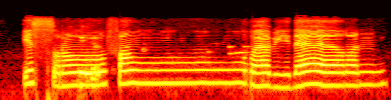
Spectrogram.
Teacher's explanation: karena fa-nya berharokat tanwin, nggak dibaca isrofa ya, nggak panjang. Tanwin bertemu waw jadinya idgham bi gunnah malapur ditahan di huruf wawunya.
